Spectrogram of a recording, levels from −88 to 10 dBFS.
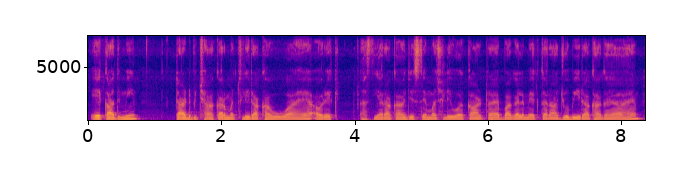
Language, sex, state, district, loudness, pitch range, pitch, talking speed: Hindi, male, Bihar, Saran, -20 LUFS, 130-140 Hz, 130 Hz, 210 wpm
